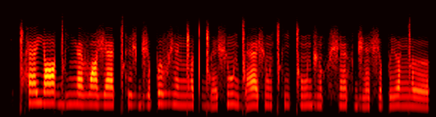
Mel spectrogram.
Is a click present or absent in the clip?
present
